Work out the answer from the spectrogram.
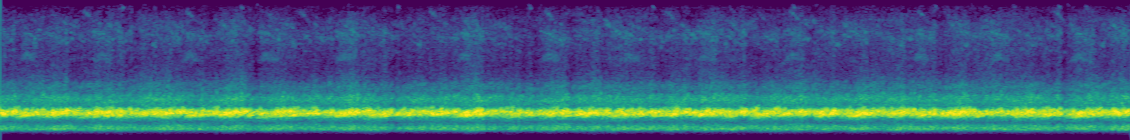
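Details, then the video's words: Massed singing frogs fill the night-like natural soundscape with a continuous trilling roar, a strong high band over a weaker lower one, faint rhythmic pulsing within, and no other creatures or people audible. "One hour of singing frogs."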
